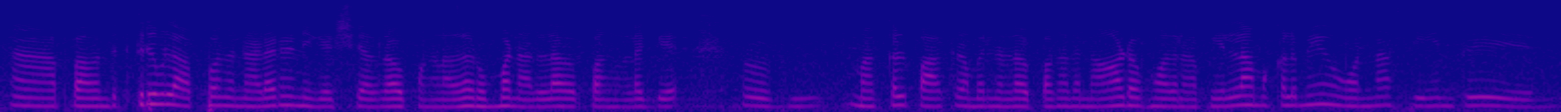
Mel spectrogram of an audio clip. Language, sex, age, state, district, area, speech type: Tamil, female, 18-30, Tamil Nadu, Mayiladuthurai, rural, spontaneous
